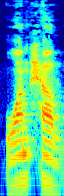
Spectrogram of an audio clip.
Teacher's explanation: نون ساکن کے بعد حرف حلقی میں سے حا اس لیے اظہار ہوگا، غنہ نہیں کریں گے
